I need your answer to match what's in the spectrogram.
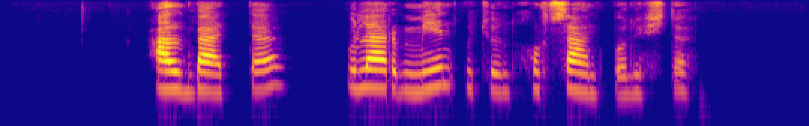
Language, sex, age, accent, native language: Uzbek, female, 25-34, Toshkent shahri, Uzbek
